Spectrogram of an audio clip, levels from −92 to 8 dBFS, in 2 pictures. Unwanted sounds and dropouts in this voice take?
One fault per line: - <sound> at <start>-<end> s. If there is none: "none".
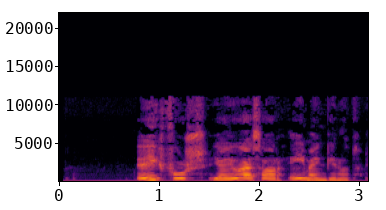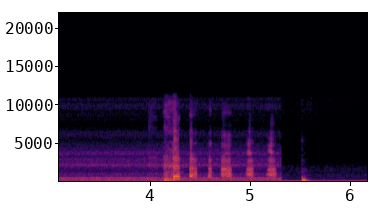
- laugh at 4.0-5.3 s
